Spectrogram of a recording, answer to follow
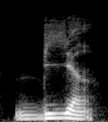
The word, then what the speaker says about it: bien: Bien. Okay, so remember, when you get this combination of I, E, N, you get the sound yen, yen, okay, and then B. Bien.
